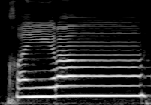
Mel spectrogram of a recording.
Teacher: Karena ada tanwin fathah yang ketemu sama huruf kaf, maka tanwin fathahnya dibunyikan samar-samar, siap-siap ke kaf. Khairan disertai dengung, dan dengungnya lebih besar daripada samarnya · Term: ikhfa ab'ad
